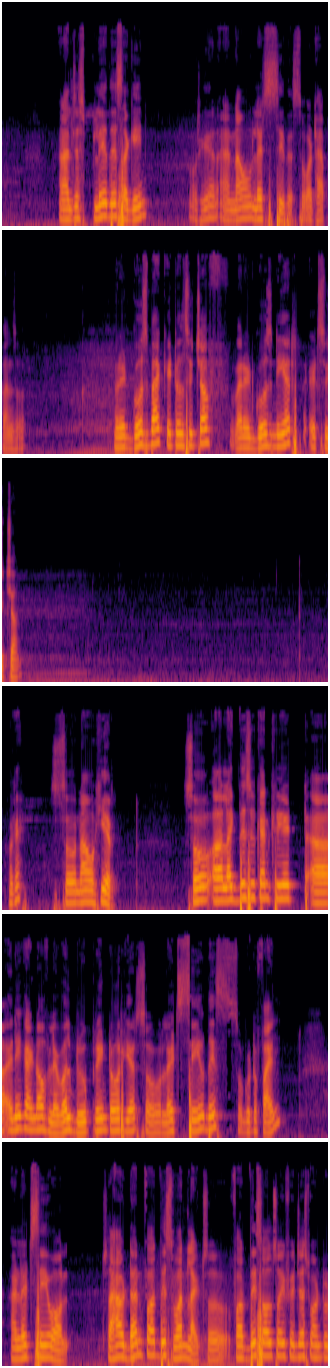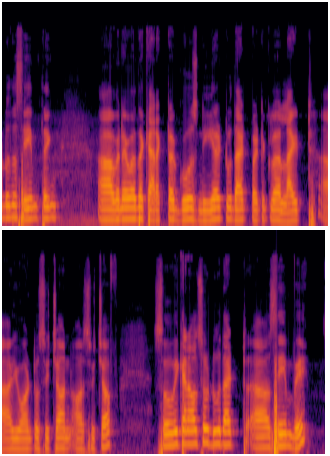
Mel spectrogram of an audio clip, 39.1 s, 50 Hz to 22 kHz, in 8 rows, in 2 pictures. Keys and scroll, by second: 3.2 w, 5.9 s, 7.6 w, 9.7 s, 11.4 w, 14.8 w, 19.7 Escape.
